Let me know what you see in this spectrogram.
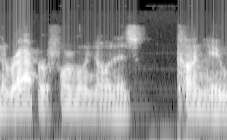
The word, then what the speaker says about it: Kanye: or Kane West, as some want to pronounce it, at Trump's Florida estate. So Nick made the news. – Yeah. Well, we got one particular boomer to manage to stop saying Kane West and start saying Kanye.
